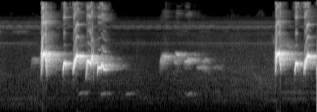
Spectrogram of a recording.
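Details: Caged red-whiskered bulbul, recorded to excite other birds or lure wild bulbuls. A quick phrase of tumbling whistled notes is followed by a softer warble, then the next phrase begins.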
